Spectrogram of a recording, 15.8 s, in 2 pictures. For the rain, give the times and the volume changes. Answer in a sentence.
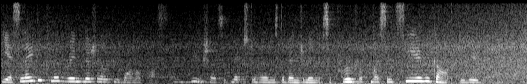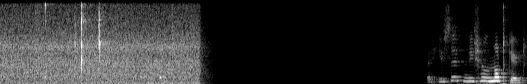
You can hear the rain from 0.0 to 10.9 s, getting louder.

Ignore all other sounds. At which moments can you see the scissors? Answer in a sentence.
The scissors can be heard from 8.4 to 9.4 s.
